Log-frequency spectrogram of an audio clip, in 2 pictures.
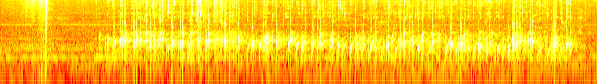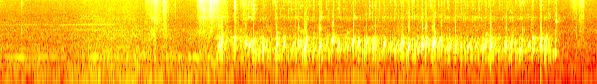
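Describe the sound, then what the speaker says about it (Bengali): Breath blown through a straw into a calcium hydroxide solution makes two long bursts of loud, rapid bubbling gurgles, each lasting about five or six seconds, with a quieter pause between them. "এইটা হচ্ছে ক্যালসিয়াম হাইড্রোক্সাইডের দ্রবণ, সেটার মধ্যে দিয়ে আমি কার্বন ডাইঅক্সাইড পাস করব।"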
